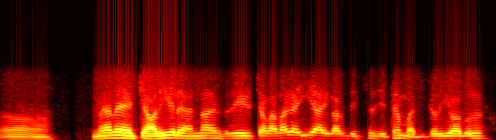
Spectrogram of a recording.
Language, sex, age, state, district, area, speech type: Dogri, male, 18-30, Jammu and Kashmir, Samba, rural, conversation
